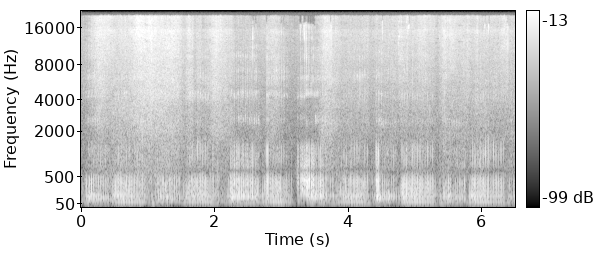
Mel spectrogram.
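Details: Domestic cat purring close up, a low throbbing rumble rising and falling roughly once per second with its breathing, and a few faint soft clicks.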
